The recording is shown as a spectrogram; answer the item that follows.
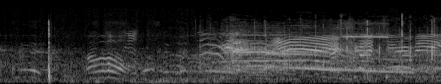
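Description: A soccer ball kicked once, a sharp thud about half a second in. From about two seconds in, several spectators shout and cheer together as the shot goes in for a goal.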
